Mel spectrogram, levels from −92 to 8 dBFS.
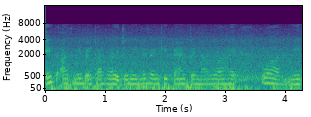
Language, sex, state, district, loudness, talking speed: Hindi, female, Uttar Pradesh, Hamirpur, -15 LUFS, 225 wpm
